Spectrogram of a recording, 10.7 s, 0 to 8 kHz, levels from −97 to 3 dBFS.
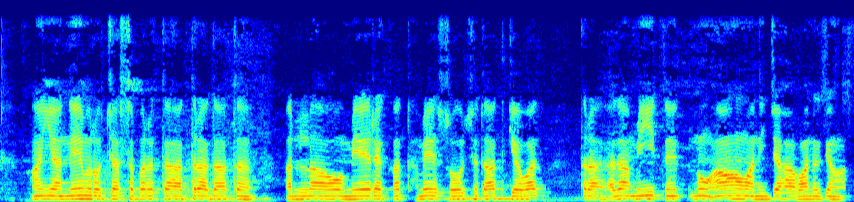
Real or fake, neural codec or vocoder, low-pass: real; none; 7.2 kHz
